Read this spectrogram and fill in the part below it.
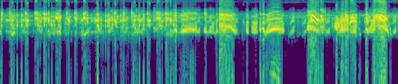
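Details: Edible-nest swiftlet mating calls with chick calls, a high, rattling twitter of rapid clicks and chirps, with short thin whistled upslurs toward the end.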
